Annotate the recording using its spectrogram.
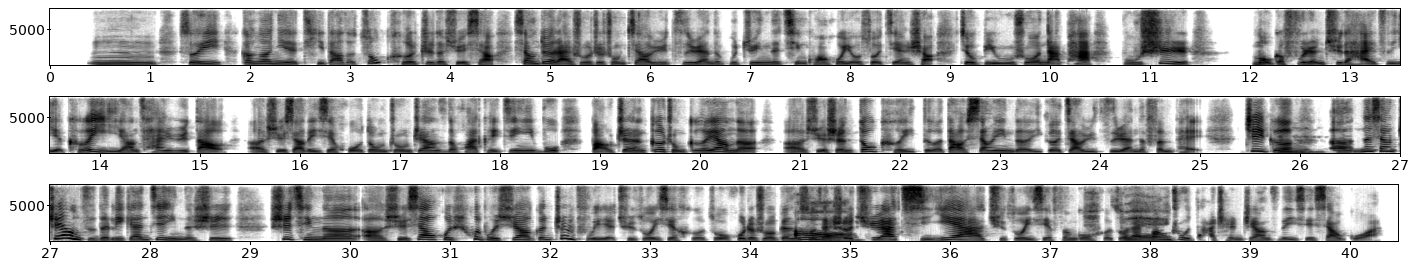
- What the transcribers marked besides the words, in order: other background noise
- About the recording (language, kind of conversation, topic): Chinese, podcast, 学校应该如何应对教育资源不均的问题？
